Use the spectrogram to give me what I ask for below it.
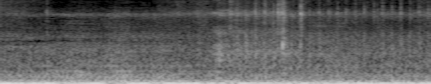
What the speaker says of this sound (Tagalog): Nagsalubong tayo sa mga traffic papuntang Tagaytay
